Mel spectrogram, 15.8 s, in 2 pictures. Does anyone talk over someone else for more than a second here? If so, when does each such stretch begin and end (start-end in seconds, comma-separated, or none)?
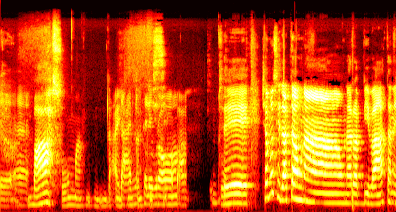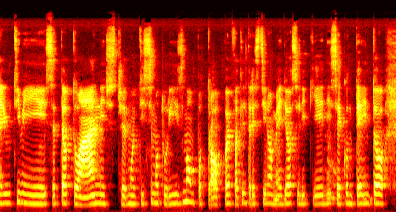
2.4-3.7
